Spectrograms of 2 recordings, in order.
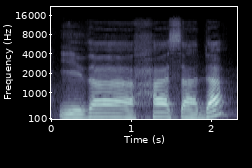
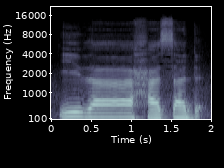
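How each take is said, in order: First: The phrase ends with a final vowel sound. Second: The phrase ends on a consonant, vowel dropped. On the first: The reading continues without stopping. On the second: The reader stops at this point.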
